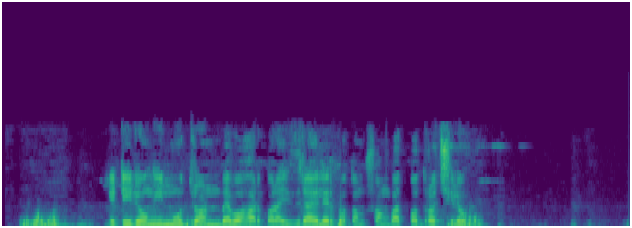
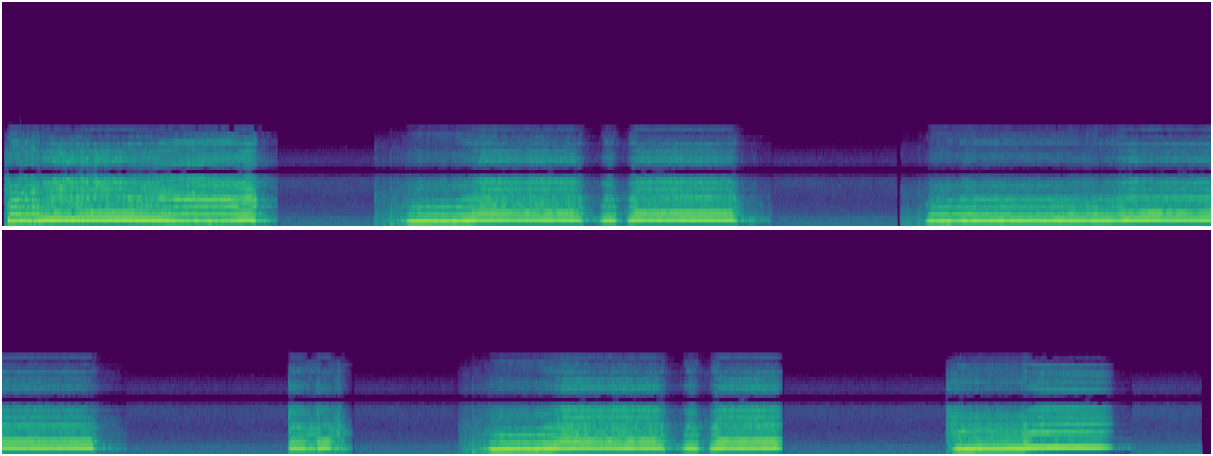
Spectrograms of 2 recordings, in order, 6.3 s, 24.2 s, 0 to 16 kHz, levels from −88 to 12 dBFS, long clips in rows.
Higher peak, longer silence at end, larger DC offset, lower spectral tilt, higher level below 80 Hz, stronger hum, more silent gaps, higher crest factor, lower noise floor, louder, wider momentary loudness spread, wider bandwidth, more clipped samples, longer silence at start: about the same, -2 dBFS vs 0 dBFS; first, 1.45 s vs 0.95 s; neither; first, -5.5 dB/octave vs -3 dB/octave; first, -42 dBFS vs -50 dBFS; neither; neither; first, 18 dB vs 10 dB; first, -63 dBFS vs -52 dBFS; second, -17 LUFS vs -9 LUFS; about the same, 9 LU vs 8 LU; first, 7.6 kHz vs 6.6 kHz; neither; first, 0.2 s vs 0.05 s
